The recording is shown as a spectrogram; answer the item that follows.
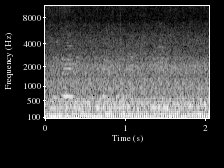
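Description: Steady low drone of a riverboat's engine running at an even speed.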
